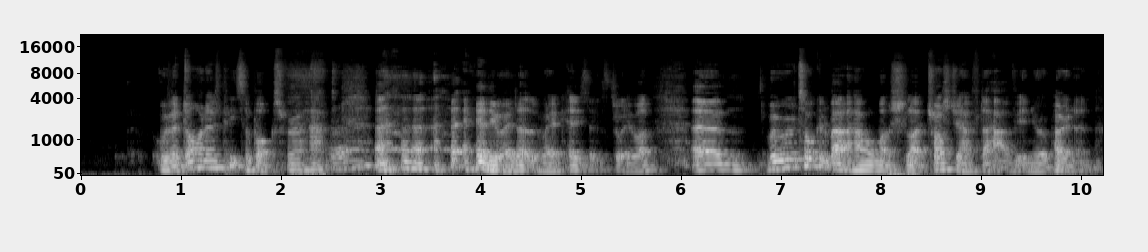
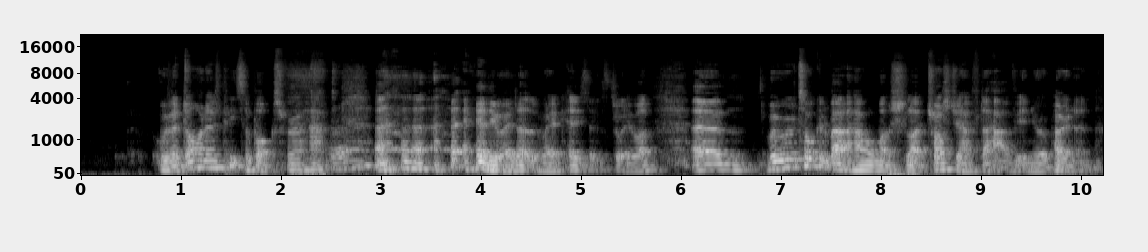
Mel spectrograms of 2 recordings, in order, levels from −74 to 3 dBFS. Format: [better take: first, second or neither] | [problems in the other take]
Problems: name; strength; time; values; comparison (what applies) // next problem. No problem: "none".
neither | off-mic speech; far; the same in both // room echo; very slight; dies away in 0.3 s; the same in both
